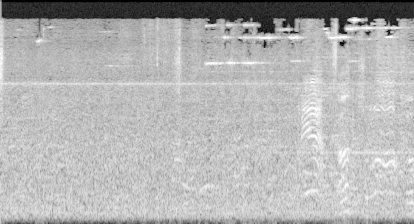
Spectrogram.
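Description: Steady city street traffic noise with people's voices in the background, the voices briefly louder near the end.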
